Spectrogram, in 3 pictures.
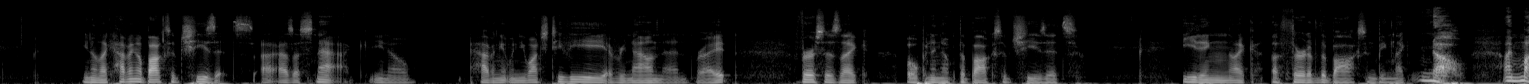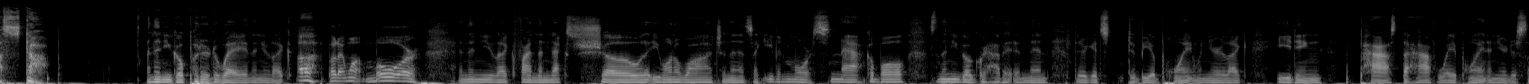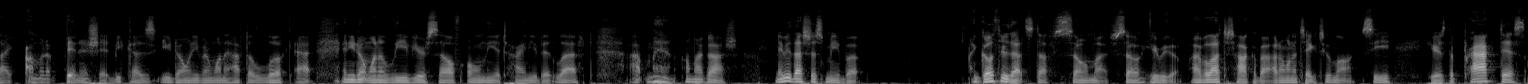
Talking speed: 225 wpm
